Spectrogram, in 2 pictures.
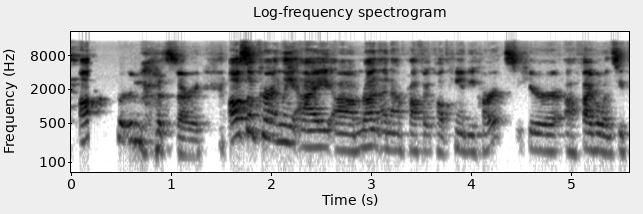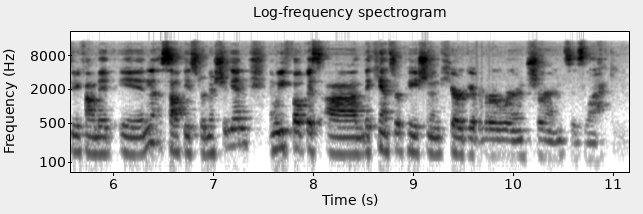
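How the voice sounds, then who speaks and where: This man has an ordinary speaking voice, fairly high in pitch, with ordinary pitch variation and a fairly quick pace with hardly any pauses. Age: 30s. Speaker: former disaster relief volunteer. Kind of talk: casual chat.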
